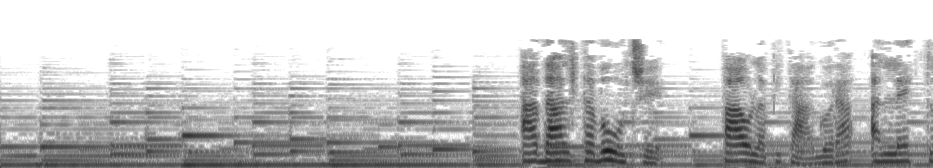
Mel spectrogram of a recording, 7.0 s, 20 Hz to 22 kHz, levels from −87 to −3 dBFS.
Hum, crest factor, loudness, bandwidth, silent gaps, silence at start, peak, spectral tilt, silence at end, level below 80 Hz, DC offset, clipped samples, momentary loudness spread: none; 20 dB; -25 LUFS; 8.8 kHz; none; 0 s; -4 dBFS; -5.5 dB/octave; 0 s; -50 dBFS; under 0.1%; under 0.1%; 9 LU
